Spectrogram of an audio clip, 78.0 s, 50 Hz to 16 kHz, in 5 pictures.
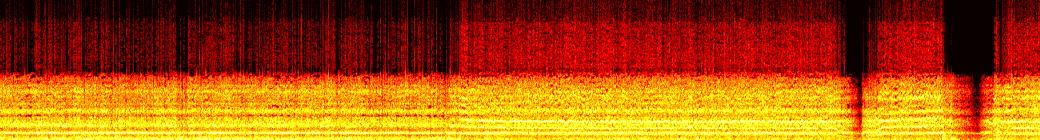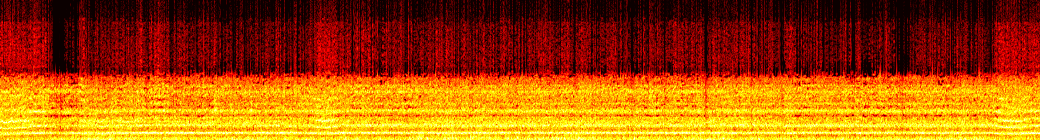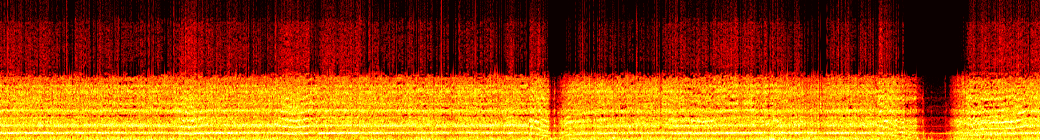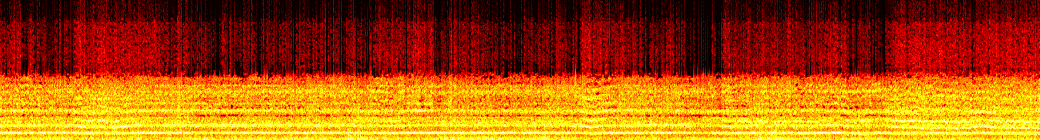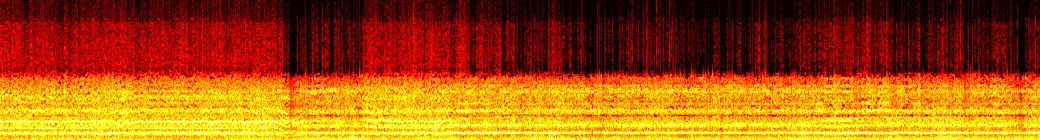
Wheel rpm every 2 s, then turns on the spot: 230, 230, 230, 220, 210, 210, 150, 130, 210, 230, 230, 230, 230, 230, 230, 230, 230, 230, 230, 200, 200, 230, 100, 200, 220, 230, 220, 230, 230, 220, 210, 210, 210, 200, 220, 230, 230, 230, 230.
none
